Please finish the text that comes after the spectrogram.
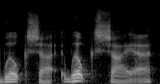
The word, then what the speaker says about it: Wiltshire: My brother says he is from Wiltshire. Oh, like how Americans would pronounce it, like Shire at the end.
